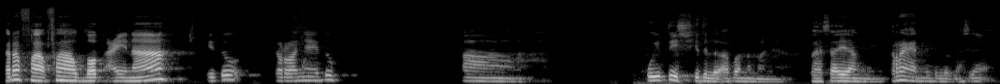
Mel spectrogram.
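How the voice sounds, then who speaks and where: Male teacher, classroom lesson, animated emphasis, asks students questions. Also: fairly high pitch, unhurried, long pauses, breathy edge. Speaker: teacher of Arabic grammar. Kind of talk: classroom lesson with call and response.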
